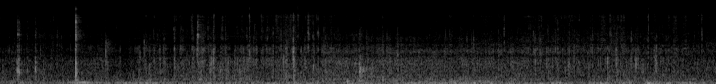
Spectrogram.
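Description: Mountain bike rolling downhill over a rough track: a steady crackling rush of the tyres, with scattered sharp clicks and rattles from the bike and a low rumble of wind on the microphone.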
